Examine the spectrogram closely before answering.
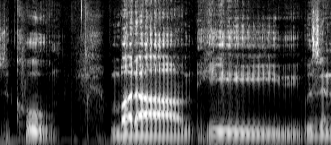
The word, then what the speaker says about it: Coup: group called the cool it's spelled a cou P so people said oh the coop you know it's not the coop it's French the cool but uh he was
